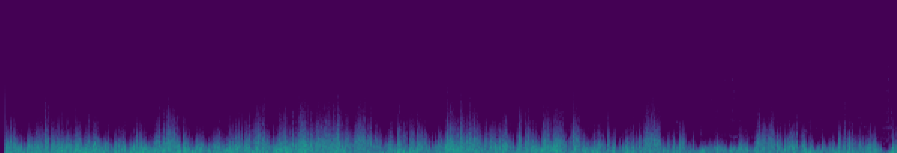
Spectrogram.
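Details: Steady wind buffeting the microphone fills the whole stretch, with no bird calls standing out.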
